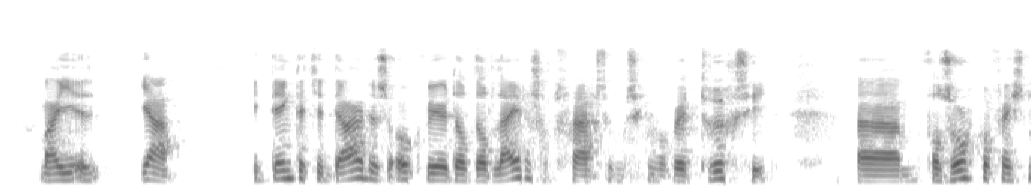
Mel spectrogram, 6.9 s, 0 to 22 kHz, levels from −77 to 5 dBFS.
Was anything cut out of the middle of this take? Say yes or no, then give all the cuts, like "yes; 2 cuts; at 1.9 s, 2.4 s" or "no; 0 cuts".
yes; 1 cut; at 3.2 s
